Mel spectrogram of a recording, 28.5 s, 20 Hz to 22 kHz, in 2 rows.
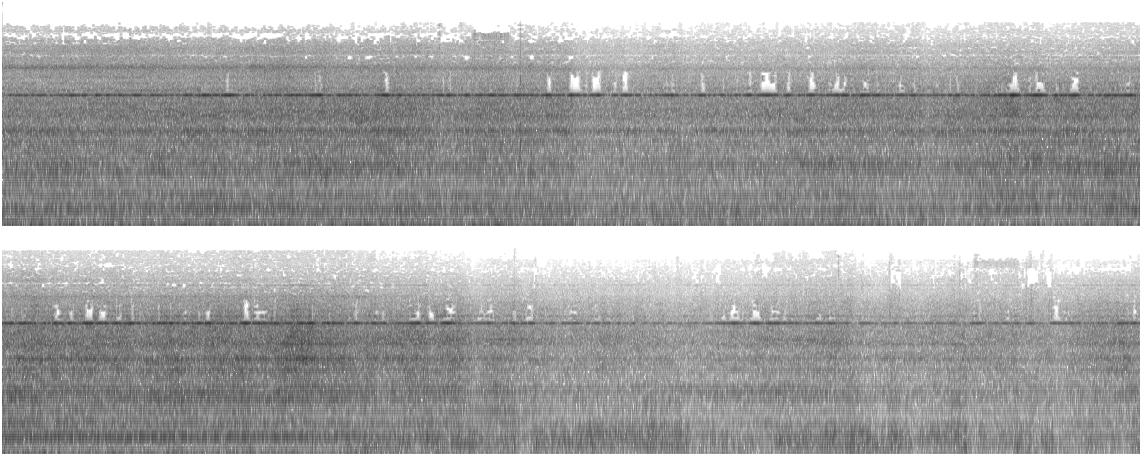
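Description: Boeing 747-400's four jet engines running at low taxi power as the jumbo taxis toward the microphone: a steady low rumble with a thin, high, steady whine on top, easing off slightly in the last third.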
